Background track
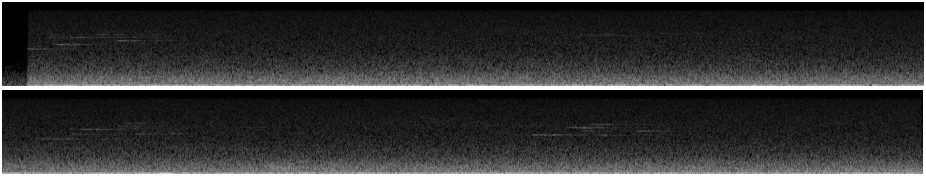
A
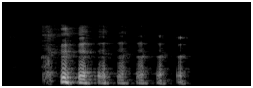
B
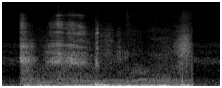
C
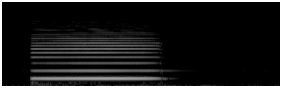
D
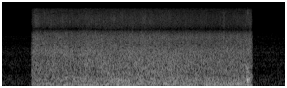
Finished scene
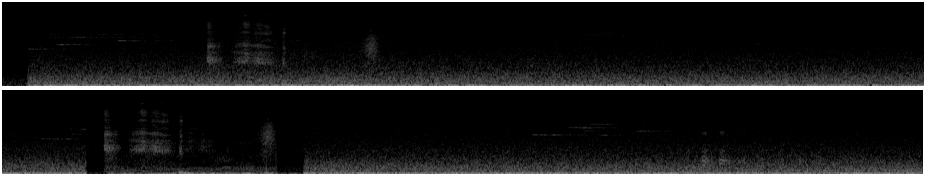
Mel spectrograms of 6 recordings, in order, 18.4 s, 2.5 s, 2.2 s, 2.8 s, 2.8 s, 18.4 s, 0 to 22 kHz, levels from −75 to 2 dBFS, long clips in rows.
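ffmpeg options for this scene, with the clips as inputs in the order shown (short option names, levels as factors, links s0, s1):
-filter_complex "[2:a]asplit=2[s0][s1];[0:a]volume=0.224[s2];[s0]aeval=exprs='val(0)*gte(abs(val(0)),0.00316)':c=same[s3];[s1]aecho=1:1:470:0.178[s4];[1:a]asplit=3[s5][s6][s7];[s5]bandpass=f=730:t=q:w=8,volume=1[s8];[s6]bandpass=f=1090:t=q:w=8,volume=0.501[s9];[s7]bandpass=f=2440:t=q:w=8,volume=0.355[s10];[s8][s9][s10]amix=inputs=3:normalize=0[s11];[s2]asplit=2[s12][s13];[s12]atrim=end=10.064[s14];[s4]atrim=end=2.18,asetpts=PTS-STARTPTS,volume=0.158[s15];[s13]atrim=start=12.236[s16];[s3]atrim=end=2.18,asetpts=PTS-STARTPTS,volume=0.141,afade=t=in:d=0.004:c=hsin,afade=t=out:st=2.176:d=0.004:c=hsin,adelay=1870[s17];[s11]atrim=end=2.49,asetpts=PTS-STARTPTS,volume=0.251,afade=t=in:d=0.004:c=hsin,afade=t=out:st=2.486:d=0.004:c=hsin,adelay=15620[s18];[s14][s15]acrossfade=d=0.004:c1=hsin:c2=hsin[s19];[s19][s16]acrossfade=d=0.004:c1=hsin:c2=hsin[s20];[s20][s17][s18]amix=inputs=3:normalize=0"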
